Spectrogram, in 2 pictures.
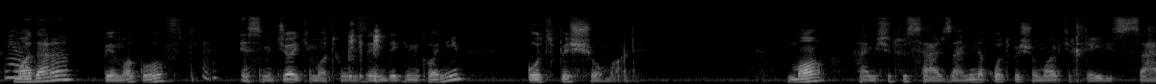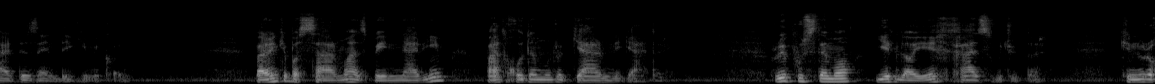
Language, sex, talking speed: Persian, male, 125 wpm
